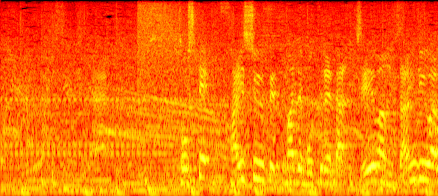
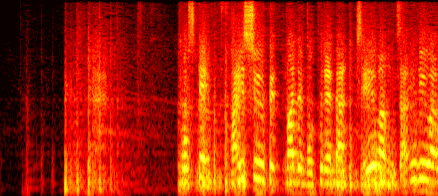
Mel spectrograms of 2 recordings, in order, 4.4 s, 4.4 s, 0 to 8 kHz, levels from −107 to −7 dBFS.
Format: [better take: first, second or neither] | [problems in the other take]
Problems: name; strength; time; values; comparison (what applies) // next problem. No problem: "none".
first | noise reduction (neural mask model RNNoise)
